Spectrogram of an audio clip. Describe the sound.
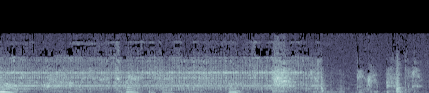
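A loud alarm clock in a house rings steadily for about six seconds in the morning, a bright continuous metallic jangle, then cuts off; low mumbling voices sound beneath it and continue briefly after it stops.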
